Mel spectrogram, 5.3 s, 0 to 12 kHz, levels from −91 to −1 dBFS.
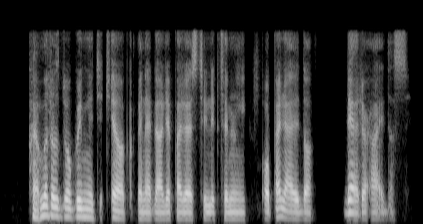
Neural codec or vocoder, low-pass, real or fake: codec, 16 kHz, 0.5 kbps, FunCodec, trained on Chinese and English, 25 frames a second; 7.2 kHz; fake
